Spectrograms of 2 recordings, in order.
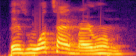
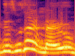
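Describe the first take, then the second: First: It is said in a calm tone. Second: It is said in a panicked tone.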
